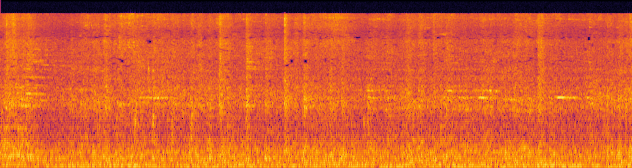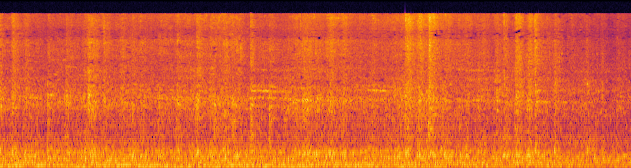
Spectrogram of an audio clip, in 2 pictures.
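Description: Steel wheels squeal and screech against the rails.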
